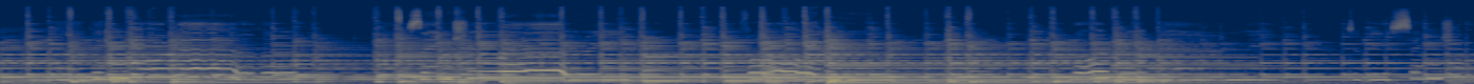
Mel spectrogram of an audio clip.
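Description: Nylon-string classical guitar, capoed at the fifth fret, strummed in a steady easy pattern over simple open chords, with a woman singing the melody along with it.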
